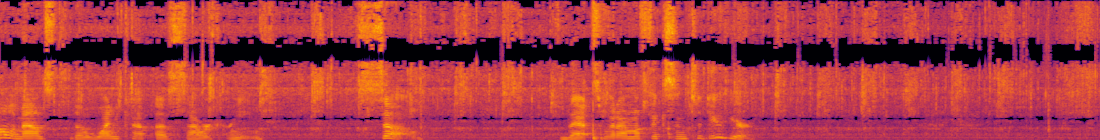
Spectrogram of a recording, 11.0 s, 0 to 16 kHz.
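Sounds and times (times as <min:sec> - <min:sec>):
gravy simmering in a saucepan: 0:00.0 - 0:11.0
spatula stirring: 0:00.2 - 0:11.0.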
